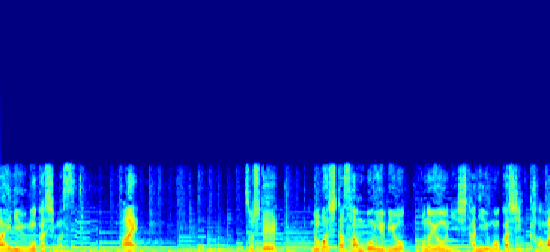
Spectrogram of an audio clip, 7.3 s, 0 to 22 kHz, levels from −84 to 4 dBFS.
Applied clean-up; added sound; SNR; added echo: none; none; none; none.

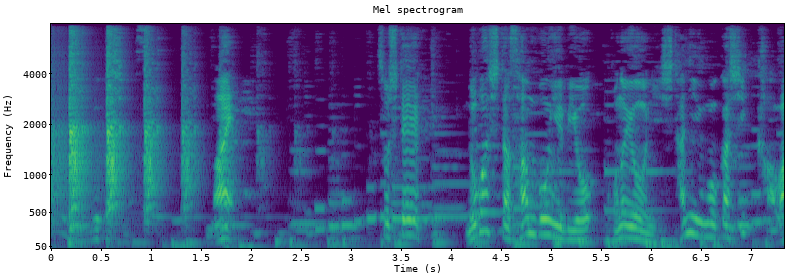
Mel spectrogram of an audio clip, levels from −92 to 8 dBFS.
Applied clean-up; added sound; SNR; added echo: classical method WPE with log-MMSE.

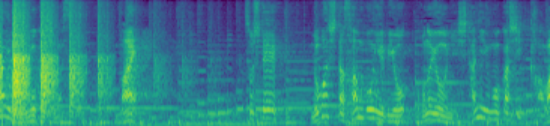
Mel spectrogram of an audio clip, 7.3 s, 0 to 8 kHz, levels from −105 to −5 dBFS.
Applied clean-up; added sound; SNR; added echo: none; Clapping; -4 dB; reverberation time 1.3 s.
